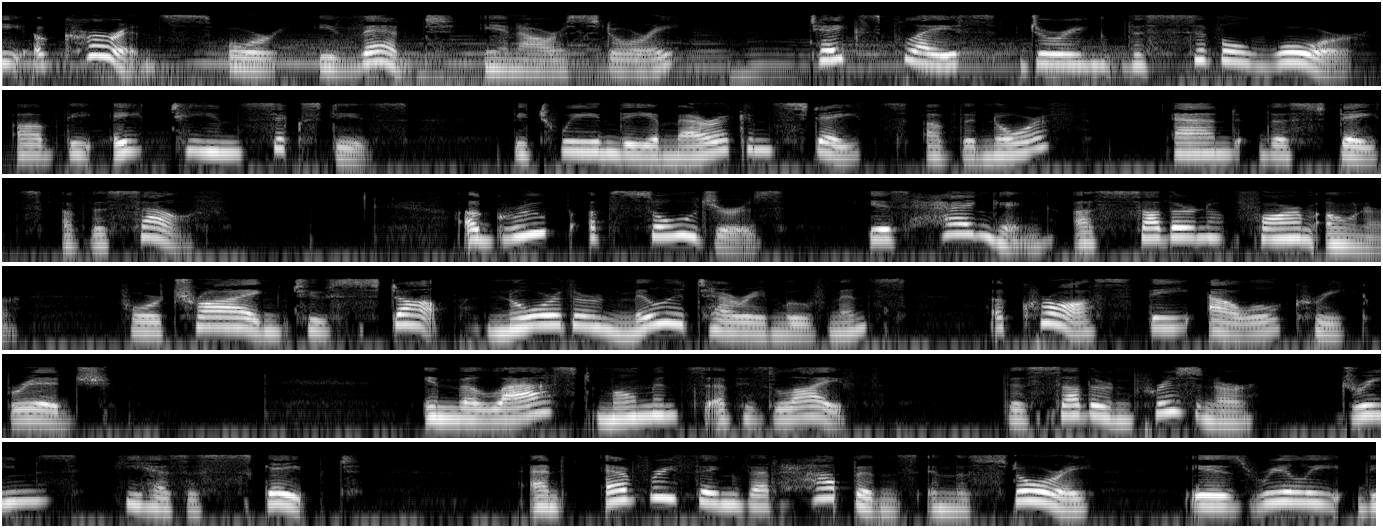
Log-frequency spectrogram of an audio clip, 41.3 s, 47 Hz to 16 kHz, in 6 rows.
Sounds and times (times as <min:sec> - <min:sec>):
Speech: 0:00.0 - 0:03.4, 0:04.0 - 0:14.9, 0:16.1 - 0:28.2, 0:29.7 - 0:32.0, 0:32.6 - 0:36.3, 0:37.1 - 0:41.3.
